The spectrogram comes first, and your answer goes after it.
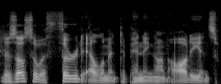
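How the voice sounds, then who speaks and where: A man speaks with a very deep, low pitch. The recording is very clean, with a silent background. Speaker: technical communicator, panel moderator, drummer. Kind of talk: interview answer.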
